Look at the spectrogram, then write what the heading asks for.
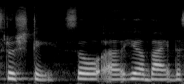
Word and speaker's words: Srishti: So in Marathi, the word Ri is pronounced as Ru. So that is why the pronunciation goes Srishti.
